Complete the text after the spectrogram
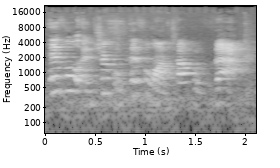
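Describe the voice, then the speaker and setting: A woman's voice: sits high, very animated, fairly quick. A woman voicing a grumpy, scornful male badger in a storybook readers' theater. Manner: scornful, grumbling, exclaiming. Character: grumpy male badger, sleepy and sensible loner. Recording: echoey room, distant mic, noisy.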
